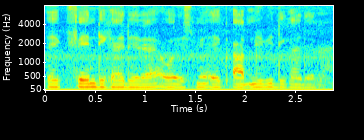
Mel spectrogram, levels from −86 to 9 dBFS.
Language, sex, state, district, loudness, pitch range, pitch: Hindi, male, Arunachal Pradesh, Papum Pare, -19 LUFS, 115-120 Hz, 115 Hz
